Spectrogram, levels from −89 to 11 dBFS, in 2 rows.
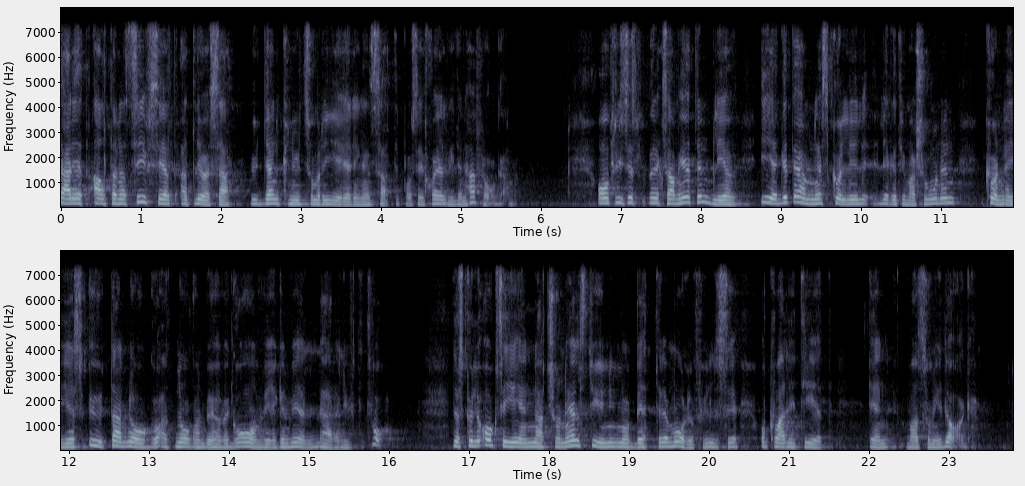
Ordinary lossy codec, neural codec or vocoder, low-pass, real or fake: none; vocoder, 22.05 kHz, 80 mel bands, HiFi-GAN; 7.2 kHz; fake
